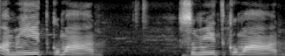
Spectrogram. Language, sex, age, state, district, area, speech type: Maithili, female, 45-60, Bihar, Sitamarhi, urban, spontaneous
